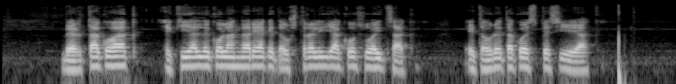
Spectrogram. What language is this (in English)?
Basque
